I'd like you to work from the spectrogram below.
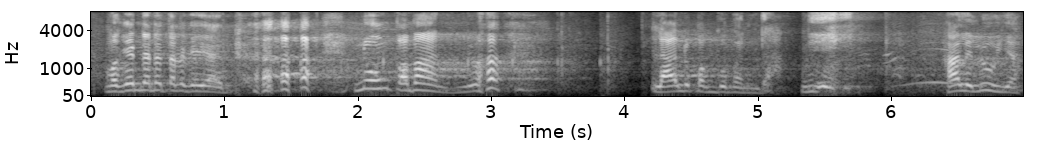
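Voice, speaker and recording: High-voiced Filipino pastor preaching, echoing hall. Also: male voice, a little slow, slight background noise. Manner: animated, joking, switching between Tagalog and English. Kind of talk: sermon. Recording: long reverb of a church hall.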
